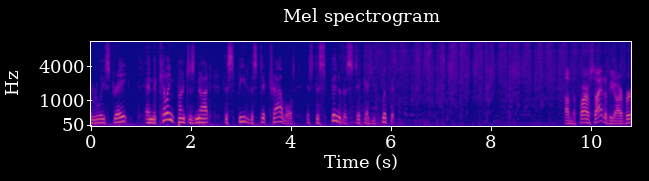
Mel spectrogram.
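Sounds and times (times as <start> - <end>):
speech: 0.0 - 6.7, 9.5 - 10.8
sandpaper rubbing against a handmade wooden bow: 4.8 - 10.8.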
